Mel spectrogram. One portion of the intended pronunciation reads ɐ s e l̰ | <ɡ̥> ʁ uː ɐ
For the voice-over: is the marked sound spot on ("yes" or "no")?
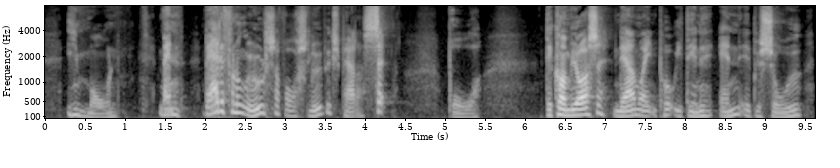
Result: no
